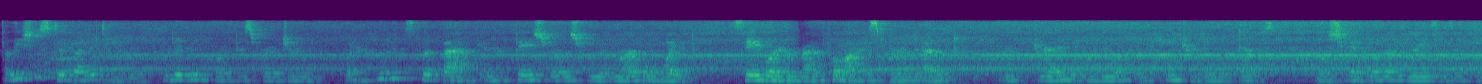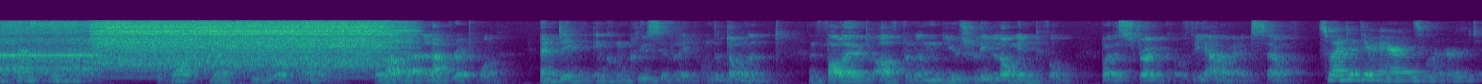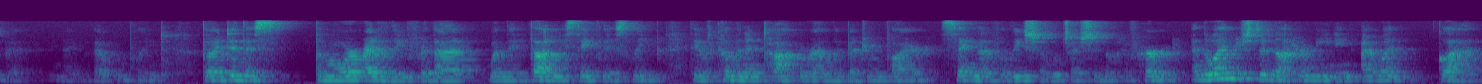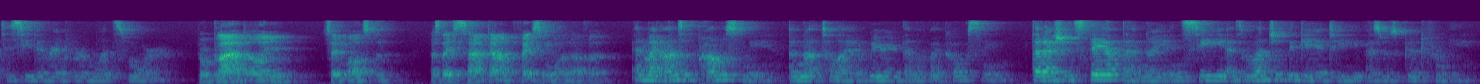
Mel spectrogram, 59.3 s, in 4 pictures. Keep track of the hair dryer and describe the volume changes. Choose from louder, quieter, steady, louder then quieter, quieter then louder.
louder.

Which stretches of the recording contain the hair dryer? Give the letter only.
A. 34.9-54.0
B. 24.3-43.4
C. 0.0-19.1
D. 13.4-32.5
C.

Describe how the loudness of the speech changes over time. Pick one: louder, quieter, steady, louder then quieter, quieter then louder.
quieter.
